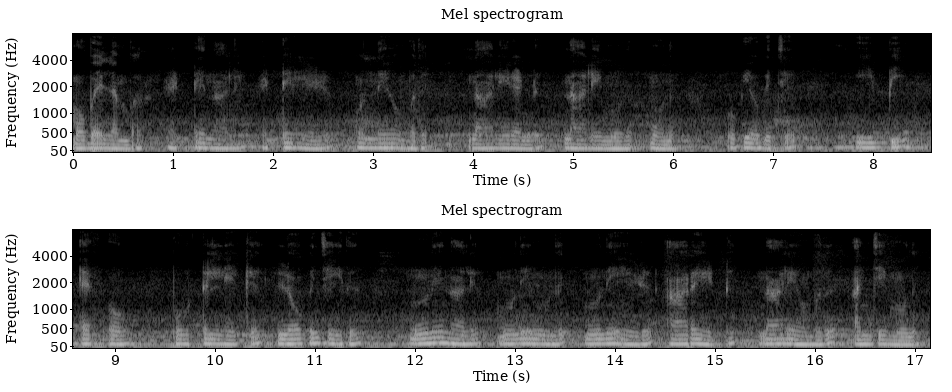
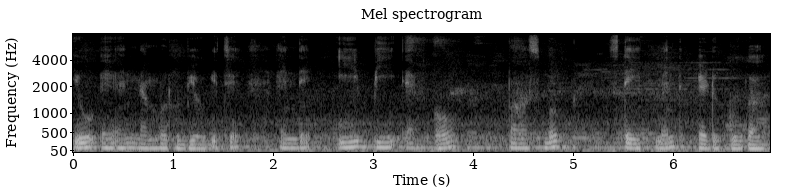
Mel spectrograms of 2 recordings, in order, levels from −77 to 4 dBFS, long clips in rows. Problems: constant background noise, echo, low volume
